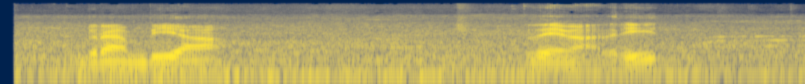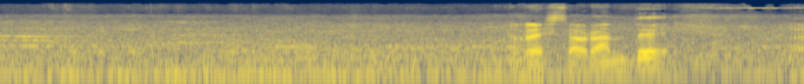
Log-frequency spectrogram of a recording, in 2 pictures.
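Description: Traffic rumbles steadily on a busy city street.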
